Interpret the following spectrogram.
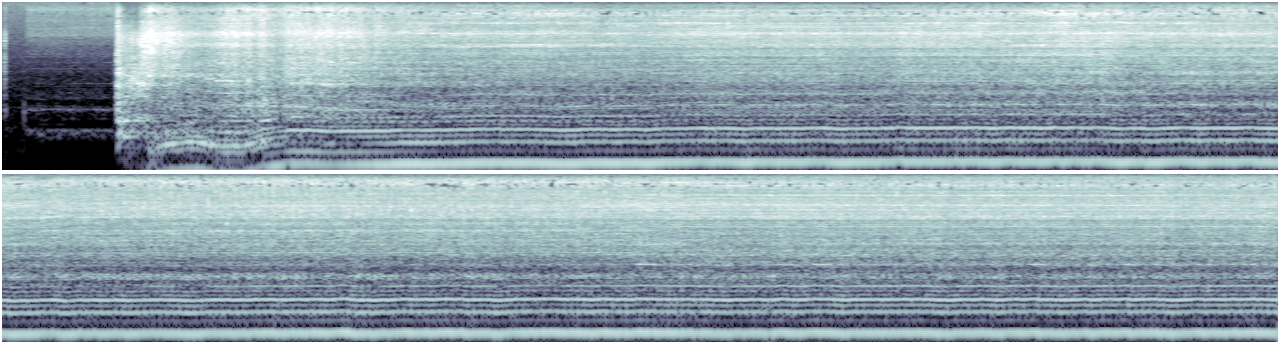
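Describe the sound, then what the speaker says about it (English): A Porsche engine with CIS fuel injection, not yet run that day, cranks briefly and catches on a cold start, then settles into a loud, steady, close idle that holds unchanged for over twenty seconds. "I'm going to start the engine."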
